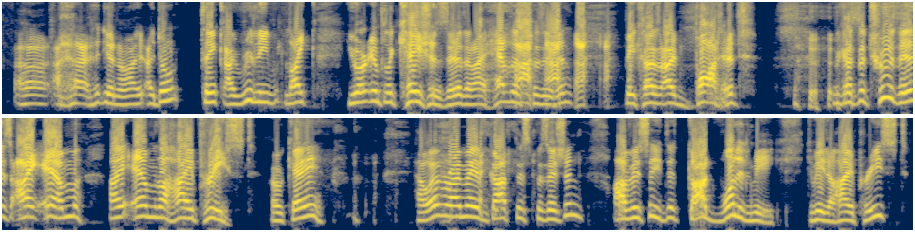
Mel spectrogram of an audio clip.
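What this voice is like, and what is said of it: Put-on character accent. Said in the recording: “What kind of accent is that, Caiaphas, by the way? ... That's a high priest accent.”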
